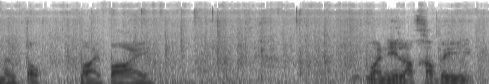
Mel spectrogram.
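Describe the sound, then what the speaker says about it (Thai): Rain falls in a steady, soft hiss beneath a close voice talking, the patter filling the pauses between phrases. "ฝนมันตกอะ่ะ พี่ได้ยินกันไหม ฝนตกปล่อย ๆอ่ะ"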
